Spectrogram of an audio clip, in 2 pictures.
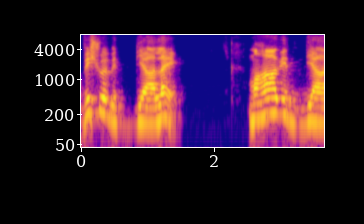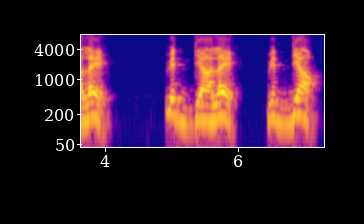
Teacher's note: इसका उच्चारण धा की तरह नहीं बल्कि द्या होना चाहिए क्योंकि यह आधा दा और या के मेल से बना है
